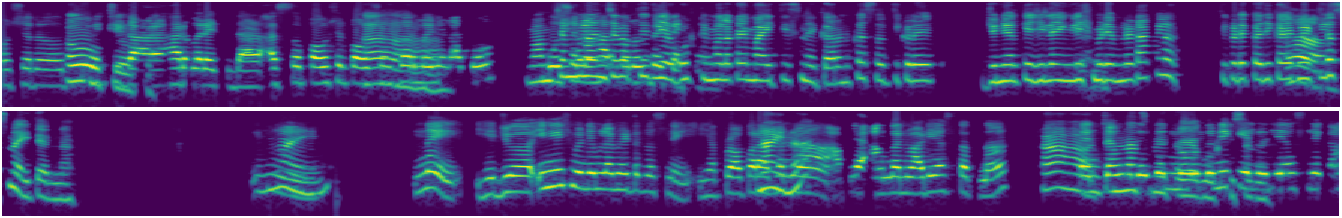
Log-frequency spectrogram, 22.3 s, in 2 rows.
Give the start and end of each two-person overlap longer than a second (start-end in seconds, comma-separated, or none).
4.5-5.9, 20.1-21.7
